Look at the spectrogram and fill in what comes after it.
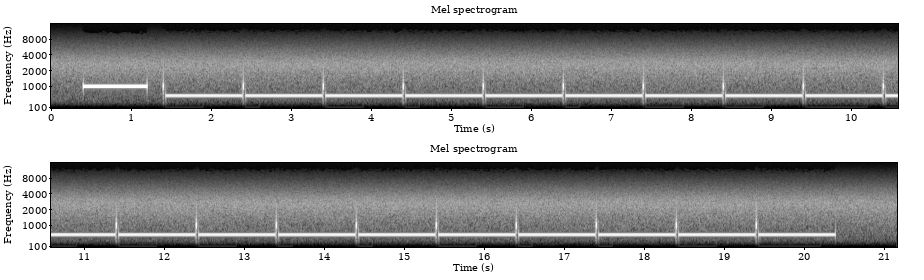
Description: Radio time signal (WWV, Colorado), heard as ticks, one a second.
